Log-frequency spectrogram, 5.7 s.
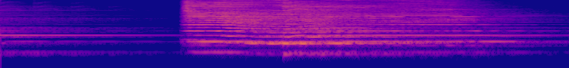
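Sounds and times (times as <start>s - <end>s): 
ethnic music: 1.8s - 5.6s.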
